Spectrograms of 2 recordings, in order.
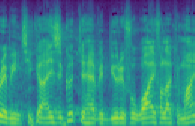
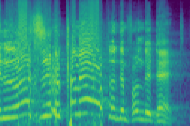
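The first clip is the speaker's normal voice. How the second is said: calling out loud in a great, pitched-up voice; 12 semitones higher, 4 dB louder than usual. Retelling Jesus calling Lazarus out from the dead: great loud voice. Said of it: "with a great voice".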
